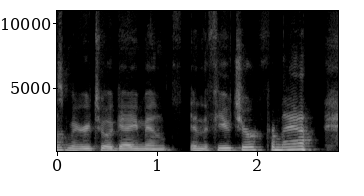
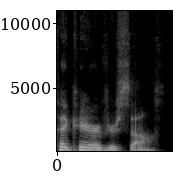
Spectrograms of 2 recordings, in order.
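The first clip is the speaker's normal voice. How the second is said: put-on, very cold voice; 2 semitones higher than usual. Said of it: "he said to me in a very cold voice".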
